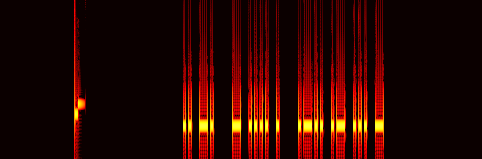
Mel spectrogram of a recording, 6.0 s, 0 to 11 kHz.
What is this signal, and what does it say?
Morse code, heard as a keyed tone, about 34 wpm, 700 Hz. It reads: IN THE LAST
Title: Sets of 3 Words 35wpm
